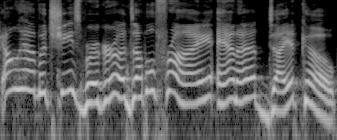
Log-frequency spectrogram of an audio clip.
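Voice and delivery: high newscaster voice ordering food; reporter voice ordering. Retold or imitated. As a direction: order fast food like an anchor. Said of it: "you don't talk like that".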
